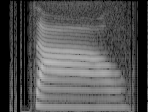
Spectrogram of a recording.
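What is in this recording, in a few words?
"zaau6", Cantonese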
